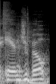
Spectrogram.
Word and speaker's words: Angebilt: mayor everyone was here and how do you pronounce it the an an it's the angil building angil building all right yes how long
